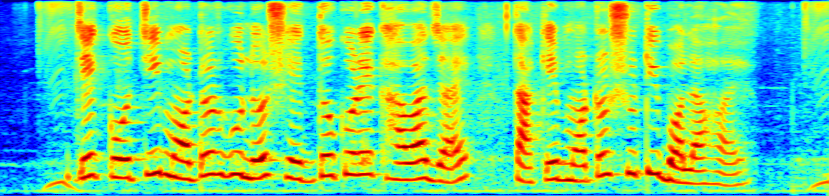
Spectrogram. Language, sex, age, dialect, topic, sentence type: Bengali, female, 18-24, Standard Colloquial, agriculture, statement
